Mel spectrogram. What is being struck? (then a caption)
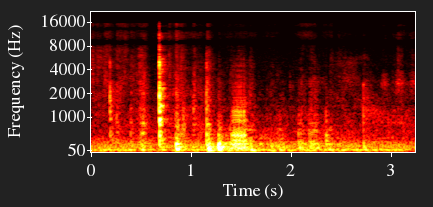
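Metal fountain pen nib on a paper sketchbook page. A metal fountain pen nib is drawn and scratched across the page of an open cream paper sketchbook lying flat on a grey table, inking a drawing in short hatching strokes. Soft, dry, papery scratches rise out of a quiet background, with five sharper strokes standing out in the middle. Each stroke cuts off almost at once.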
